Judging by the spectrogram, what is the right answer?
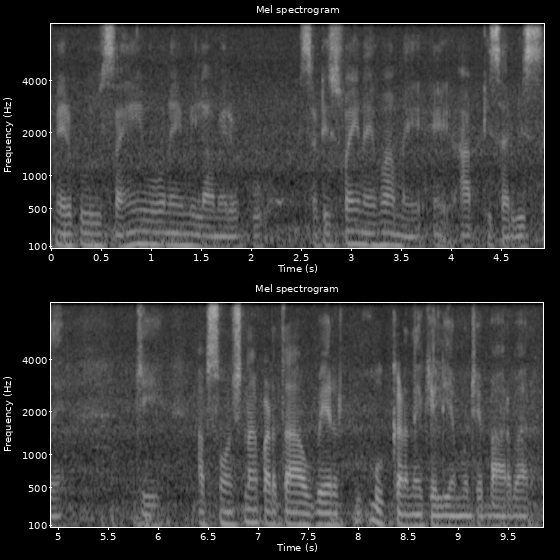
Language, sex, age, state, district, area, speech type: Urdu, male, 45-60, Telangana, Hyderabad, urban, spontaneous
